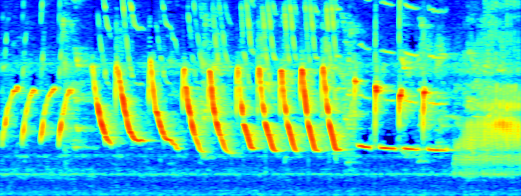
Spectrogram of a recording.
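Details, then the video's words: Young canary song used to stimulate other canaries: steady downslurred whistles about four per second, short flat notes, and a closing buzzy rasp. "Pancingan Kenari Muda Gacor Dor || Pancingan Kenari Paud"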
